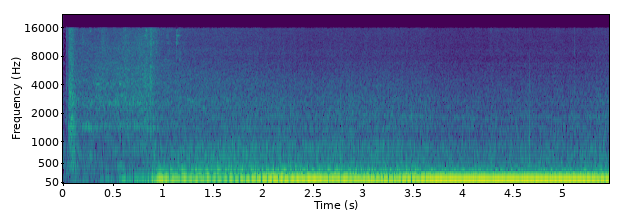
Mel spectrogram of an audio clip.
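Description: Engine being restarted: a short starter burst, then it catches about a second in and settles into a steady, loud idle. The engine had stalled in gear, which the owner thinks is a torque converter on the 4L60E automatic staying locked up a little.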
